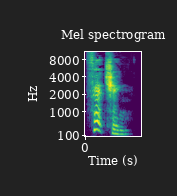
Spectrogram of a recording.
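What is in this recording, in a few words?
"fetching", English, British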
